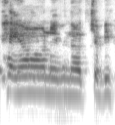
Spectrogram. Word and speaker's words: Paone: I say Paone. It's Paone, but it's Paone because America. It's a Bayonne. It's Paone because of America.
